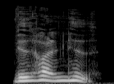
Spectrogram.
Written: vedholdenhed

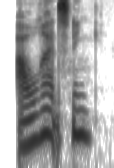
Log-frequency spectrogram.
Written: afrensning

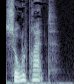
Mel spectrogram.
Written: solbrændt

